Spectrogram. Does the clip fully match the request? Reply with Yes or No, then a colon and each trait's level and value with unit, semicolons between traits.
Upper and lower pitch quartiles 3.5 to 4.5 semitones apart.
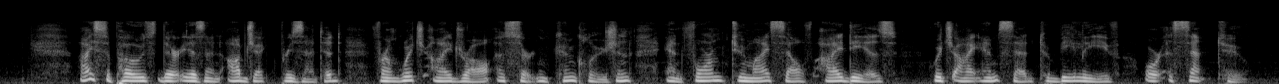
No: average, 2.9 semitones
